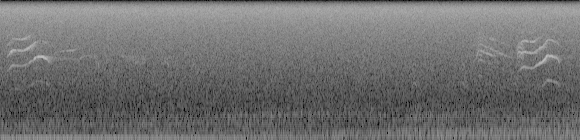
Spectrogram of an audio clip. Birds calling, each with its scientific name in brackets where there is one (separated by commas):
Hawaii Amakihi (Chlorodrepanis virens)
